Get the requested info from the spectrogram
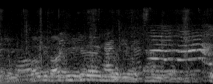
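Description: Crowd of people talking over one another, with children's voices among them.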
